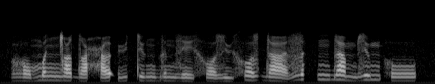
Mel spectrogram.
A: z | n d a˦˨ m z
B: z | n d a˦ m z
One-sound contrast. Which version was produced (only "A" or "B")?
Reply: A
